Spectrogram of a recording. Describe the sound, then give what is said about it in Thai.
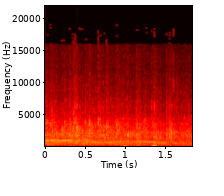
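An audience at a gathering of pastors and business people breaks into sustained applause after the pastors from Burma are asked to clap, a dense wash of many hands clapping steadily at a loud level with no voices standing out. “We have some pastors here from ศิษยาภิบาลจากพม่าอยู่ไหนตบมือหน่อย”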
